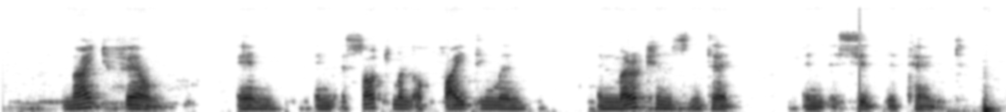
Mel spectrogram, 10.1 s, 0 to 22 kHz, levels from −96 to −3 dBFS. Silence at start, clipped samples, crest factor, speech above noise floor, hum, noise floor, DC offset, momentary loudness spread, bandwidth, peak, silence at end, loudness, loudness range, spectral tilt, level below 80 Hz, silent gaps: 0.3 s; under 0.1%; 18 dB; 36 dB; none; -55 dBFS; under 0.1%; 15 LU; 6.6 kHz; -2 dBFS; 0.1 s; -20 LUFS; 3 LU; -8 dB/octave; -34 dBFS; 7.78-7.82 s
